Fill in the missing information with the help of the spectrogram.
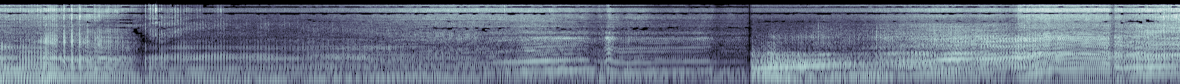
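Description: A cruiser motorcycle passes close by, its engine note dropping as it goes, then accelerates away through the gears, fainter. About seven and a half seconds in, a Ford Mustang's engine comes in suddenly loud, revving as it pulls out.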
